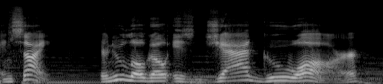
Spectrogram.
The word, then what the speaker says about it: Jaguar: Their new logo is Jaguar, emphasizing the British pronunciation Jag-U-R.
